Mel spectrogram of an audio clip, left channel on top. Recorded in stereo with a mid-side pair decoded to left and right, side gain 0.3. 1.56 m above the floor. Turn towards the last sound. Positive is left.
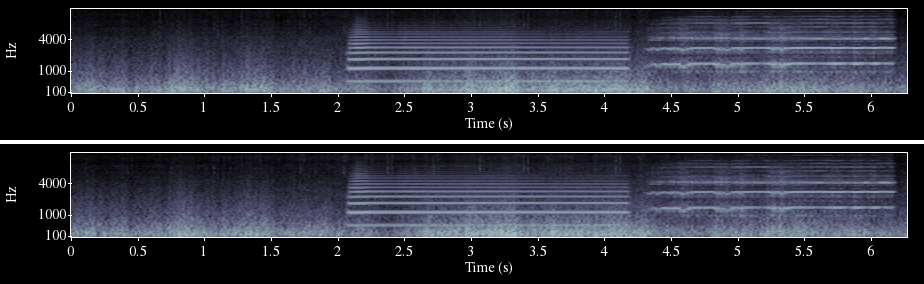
turn(degrees=30)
